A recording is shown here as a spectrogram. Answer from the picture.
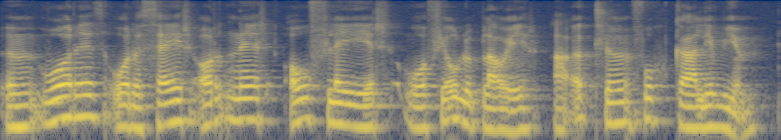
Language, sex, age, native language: Icelandic, male, 20-29, Chinese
